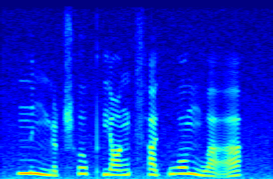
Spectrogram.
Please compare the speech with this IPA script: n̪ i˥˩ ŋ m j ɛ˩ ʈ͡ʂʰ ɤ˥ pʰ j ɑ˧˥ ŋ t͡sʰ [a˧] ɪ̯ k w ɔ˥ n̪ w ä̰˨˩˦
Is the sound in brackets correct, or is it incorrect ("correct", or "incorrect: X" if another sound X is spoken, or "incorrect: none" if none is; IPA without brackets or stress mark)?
correct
